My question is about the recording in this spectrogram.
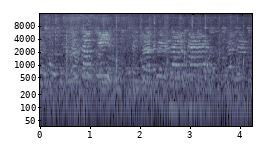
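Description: High-pitched voices of children calling and chattering, heard over the general noise of the street.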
